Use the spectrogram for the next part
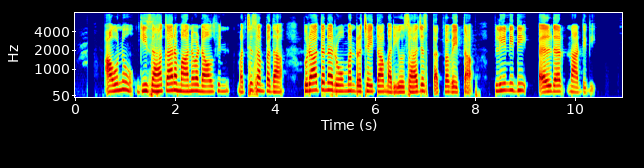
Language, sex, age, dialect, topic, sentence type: Telugu, female, 36-40, Telangana, agriculture, statement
